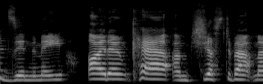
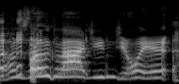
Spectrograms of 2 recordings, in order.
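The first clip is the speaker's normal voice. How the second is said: squeaky, very high, loud, very slow drawn-out voice; 6 semitones higher, 5 dB louder than usual. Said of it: "You sound like [name] having a wank".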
